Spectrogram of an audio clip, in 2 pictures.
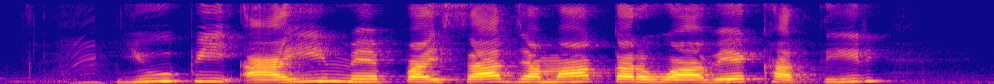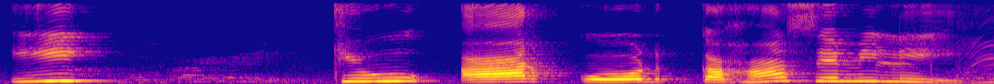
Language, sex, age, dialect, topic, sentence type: Maithili, female, 36-40, Angika, banking, question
